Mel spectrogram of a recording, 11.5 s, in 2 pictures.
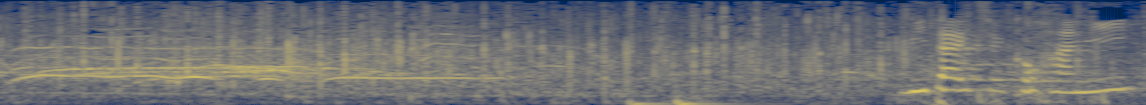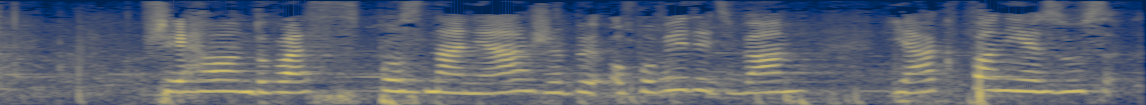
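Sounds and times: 
cheers and whoops: 0.0 - 3.2
audience clapping: 0.0 - 6.2
speech: 4.7 - 5.8, 6.5 - 11.4.

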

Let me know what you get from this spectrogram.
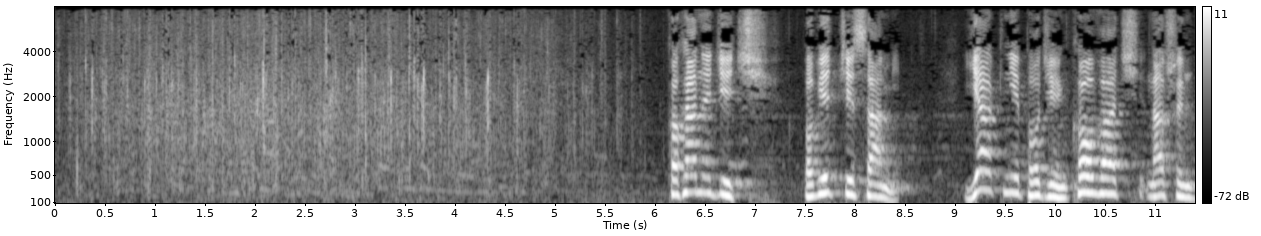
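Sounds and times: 
small round of applause: 0.0 - 6.1
speech: 6.2 - 8.5, 9.1 - 11.3.

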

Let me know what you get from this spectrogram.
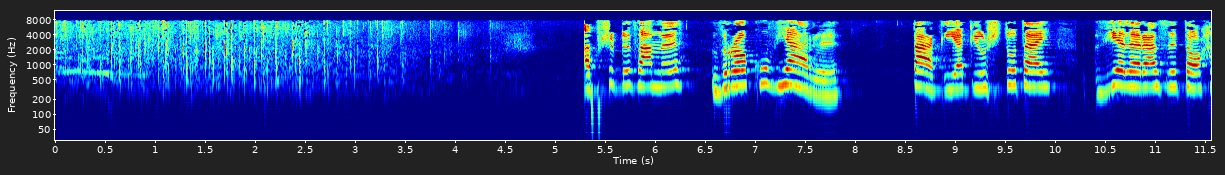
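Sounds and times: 
warm applause from pilgrims: 0.0 - 4.8
speech: 5.3 - 8.0, 8.6 - 11.5.

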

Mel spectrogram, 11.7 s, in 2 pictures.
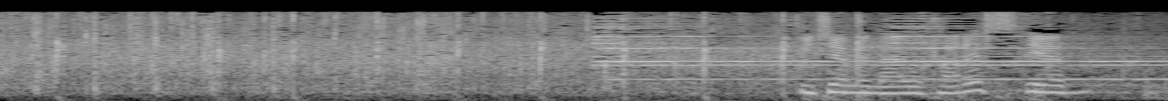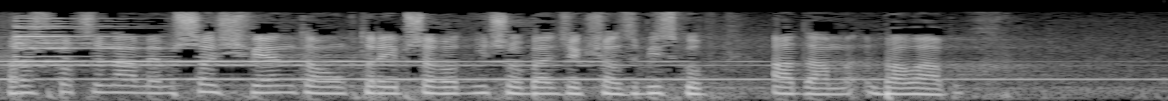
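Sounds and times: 
applause: 0.0 - 5.2
speech: 4.0 - 11.0.

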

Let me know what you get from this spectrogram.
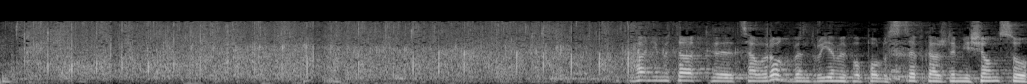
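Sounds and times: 
audience applause: 0.0 - 7.5
speech: 6.4 - 10.2.

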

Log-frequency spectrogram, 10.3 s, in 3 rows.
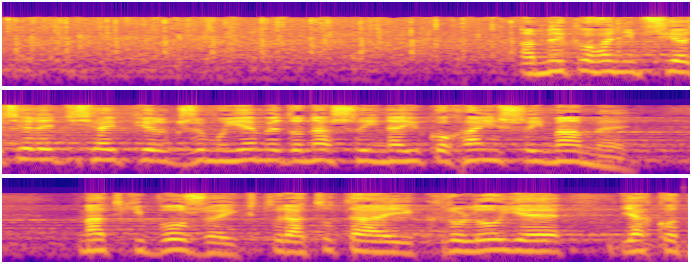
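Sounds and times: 
crowd applause for a band at a pilgrimage gathering: 0.0 - 3.6
speech: 2.6 - 6.7, 7.3 - 10.3.

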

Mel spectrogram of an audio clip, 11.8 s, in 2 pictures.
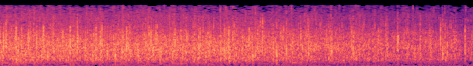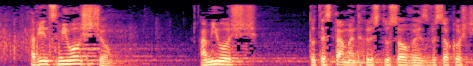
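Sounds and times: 
audience applause: 0.0 - 6.7
speech: 6.3 - 7.4, 8.4 - 9.2, 9.8 - 11.8.

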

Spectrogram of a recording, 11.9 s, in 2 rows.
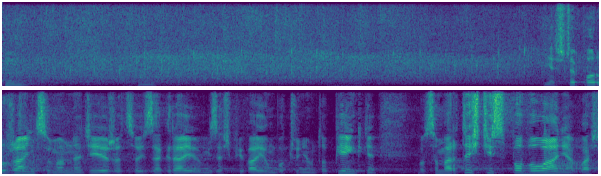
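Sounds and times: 
speech: 0.0 - 0.4, 1.4 - 1.8, 5.4 - 11.9
audience applause: 0.0 - 6.7.

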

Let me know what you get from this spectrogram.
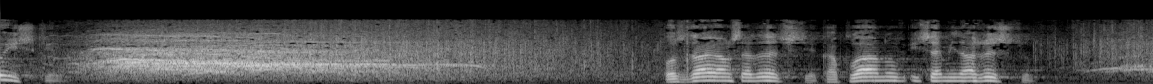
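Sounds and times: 
speech: 0.0 - 0.8, 6.6 - 10.5
crowd applauding: 0.7 - 7.0, 10.3 - 11.5.

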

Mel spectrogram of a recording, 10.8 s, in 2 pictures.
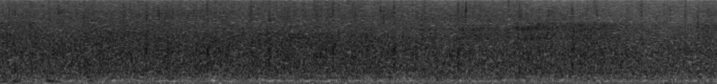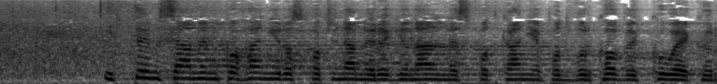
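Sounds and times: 
large crowd applauding: 0.0 - 6.4
speech: 6.2 - 10.7.

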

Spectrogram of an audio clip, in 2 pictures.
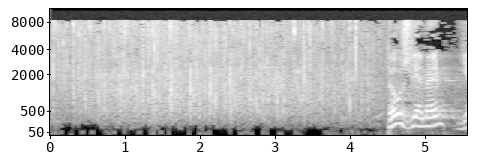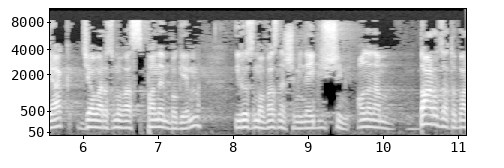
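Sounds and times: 
audience applause: 0.0 - 4.8
speech: 4.5 - 11.1.

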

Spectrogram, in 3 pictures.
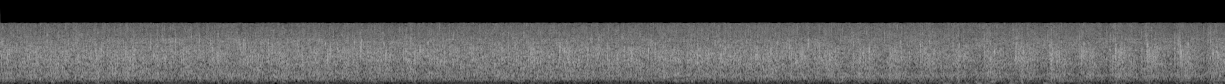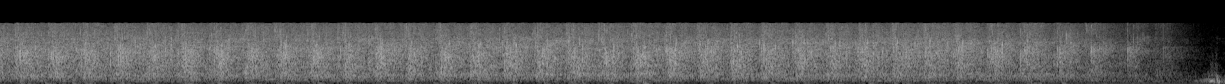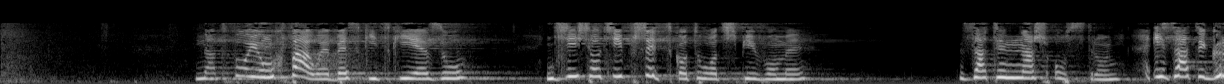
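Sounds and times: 
audience applause: 0.0 - 24.2
speech: 27.6 - 29.2, 30.0 - 32.6, 34.1 - 36.7.

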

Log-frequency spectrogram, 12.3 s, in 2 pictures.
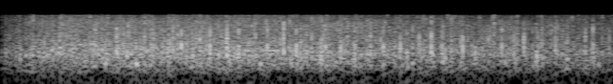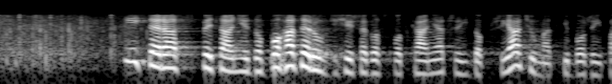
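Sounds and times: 
warm applause from an audience: 0.0 - 7.4
speech: 7.4 - 12.2.

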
